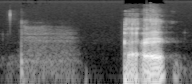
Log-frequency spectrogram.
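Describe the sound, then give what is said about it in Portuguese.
A loud burp lasting about half a second, deep and rumbling with a rough, voiced texture, preceded by a quieter gurgling rasp and followed by a small throaty click. “E desculpa ter arrotado no, na, antes do seu e-mail.”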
